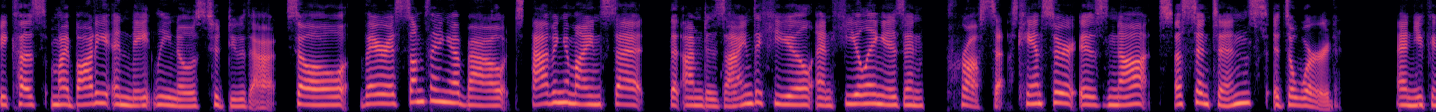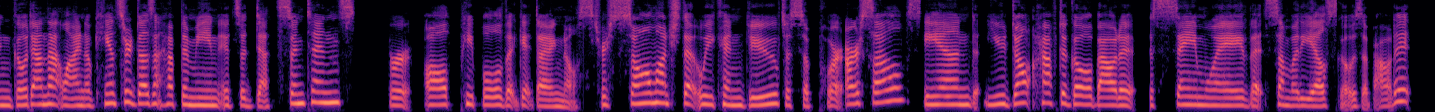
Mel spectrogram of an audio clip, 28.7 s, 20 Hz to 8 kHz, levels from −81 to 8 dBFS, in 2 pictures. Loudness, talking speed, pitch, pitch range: -19 LUFS, 175 wpm, 220 Hz, 205-245 Hz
